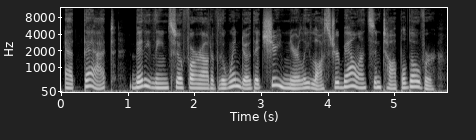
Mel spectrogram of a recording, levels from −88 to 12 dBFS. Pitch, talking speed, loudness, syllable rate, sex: 190 Hz, 195 wpm, -15 LUFS, 5.2 syllables/s, female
